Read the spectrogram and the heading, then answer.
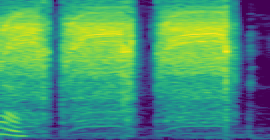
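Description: A power drill whirs in two loud bursts of about half a second each, separated by short pauses, with a brief vocal sound at the very start.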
